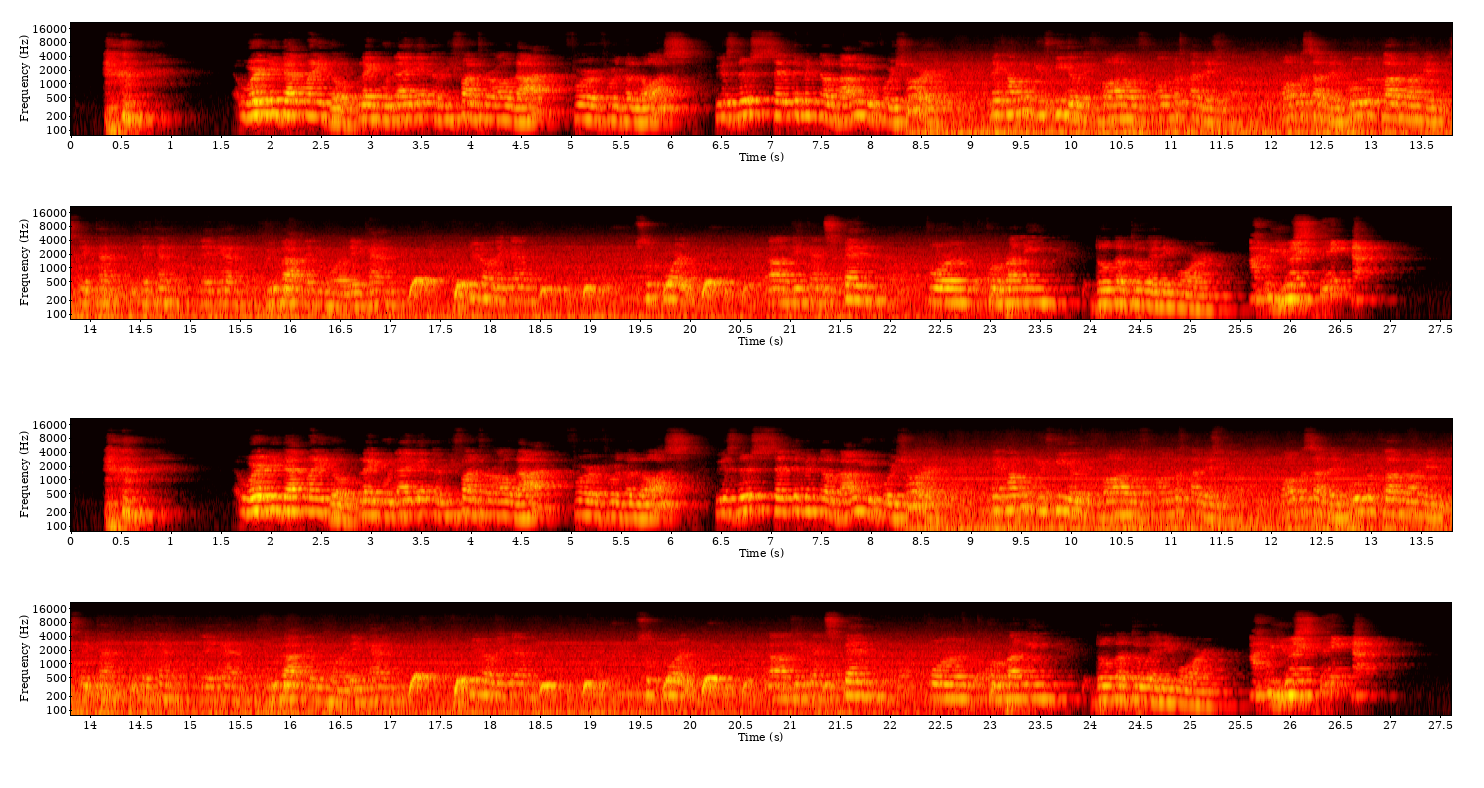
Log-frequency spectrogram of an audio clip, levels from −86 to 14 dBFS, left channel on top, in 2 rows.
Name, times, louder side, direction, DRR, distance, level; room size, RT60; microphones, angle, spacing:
voice 1, 0.3-0.9 1.6-4.7 5.0-6.1 6.4-8.6 9.2-11.6 12.1-14.2 14.5-14.8 15.1-17.0 17.8-18.4 19.4-20.0 20.7-21.8 22.4-23.5 24.0-25.2 25.8-26.1, equal, 80° left, -7 dB, 1.5 m, -28 dB
Subway metro underground, 8.3-23.6, equal, 90° right, 0.6 m, -34 dB
sound 1, 12.1-12.2 12.5-13.3 13.6-14.8 15.6-16.3 17.2-19.3 19.5-21.6 22.1-22.2 22.6-23.6 23.9-24.0, right 2 dB, 30° right, 0.3 m, -33 dB
voice 2, 25.6-26.7, equal, 25° left, -7 dB, 0.6 m, -33 dB
3.3 x 2.5 x 2.2 m, 0.81 s
head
